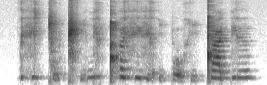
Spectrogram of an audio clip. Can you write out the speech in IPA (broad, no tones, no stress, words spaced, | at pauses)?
fʲoǀṵǁʰḭ bʲuǃʰɐ fʲɐvʲɔ̰ʔḭ po̰xḭ ǃa pʲɘ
